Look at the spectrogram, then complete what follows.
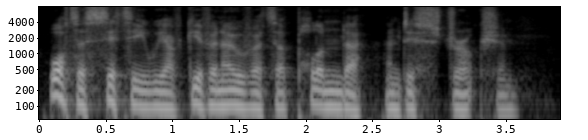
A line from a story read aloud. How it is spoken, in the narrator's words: Tears fell from his eyes as he groaned deeply and passionately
